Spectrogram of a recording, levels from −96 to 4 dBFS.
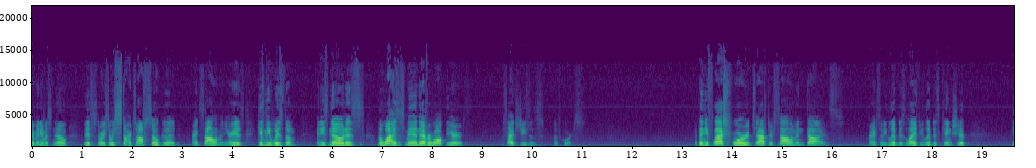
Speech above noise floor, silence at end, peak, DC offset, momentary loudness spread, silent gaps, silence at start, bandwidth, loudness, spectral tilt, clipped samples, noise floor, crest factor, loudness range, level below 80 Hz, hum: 41 dB; 0 s; -8 dBFS; under 0.1%; 17 LU; none; 0 s; 11 kHz; -27 LUFS; -6 dB/octave; under 0.1%; -68 dBFS; 22 dB; 13 LU; -68 dBFS; none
